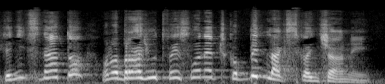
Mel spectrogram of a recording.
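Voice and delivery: high, shrill-edged outrage; indignant wife. Acted. Wife demands husband defend her, outraged and high. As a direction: take offence loudly, voice up high.

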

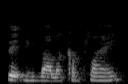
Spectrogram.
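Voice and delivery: usual speaking voice

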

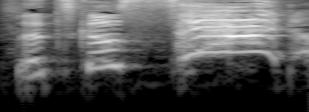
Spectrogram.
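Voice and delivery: very high, loud shrieked excitement; loud ecstatic squeal; excited squeal. Real, not acted. Excitement boils over into squeal.

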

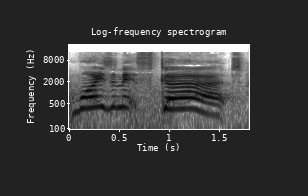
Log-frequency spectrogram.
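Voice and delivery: loud, high, drawn-out wail; hammed-up moaning, each complaint dragged out; mock whining. Players complain to the host it's too hard, whining. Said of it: "moaning and whining".

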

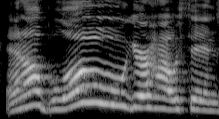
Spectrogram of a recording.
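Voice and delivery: loud, slow furious wolf; screamed threat. A narrator's reading. Wolf screaming at the brick house, loud. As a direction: roar the threat. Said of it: "screamed the wolf".

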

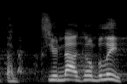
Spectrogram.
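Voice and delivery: normal talking voice

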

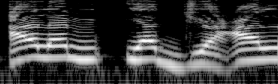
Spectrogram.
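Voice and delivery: ইয়াজআল with a voiced j, not ইয়াসআল; correct recitation. Shown as a demonstration. Teacher shows students the right reading. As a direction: recite আলাম ইয়াজআল with the জ sounded. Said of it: "আমরা বলবো".

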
